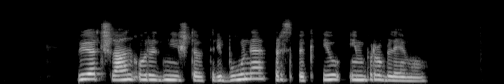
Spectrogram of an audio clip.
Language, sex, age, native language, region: Slovenian, female, 30-49, Slovenian, Central Slovenia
